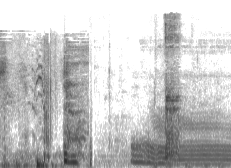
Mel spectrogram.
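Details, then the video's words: Domestic cat giving short, strained yowling calls in the first two seconds, followed by a steady, droning harmonic tone broken by a sharp, loud burst; voices and household noise in the background. "Funniest Cat"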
